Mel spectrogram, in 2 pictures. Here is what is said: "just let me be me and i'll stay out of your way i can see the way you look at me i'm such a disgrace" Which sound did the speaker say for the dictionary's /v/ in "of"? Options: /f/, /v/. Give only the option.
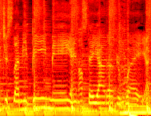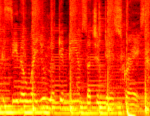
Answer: /v/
